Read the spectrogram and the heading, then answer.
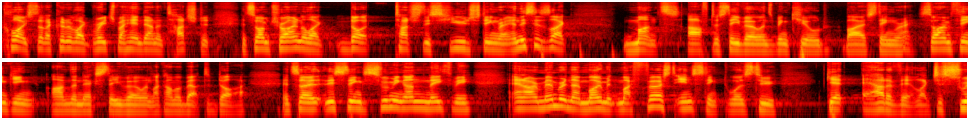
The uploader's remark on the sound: Recorded at Restore Church on September 12th, 2021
